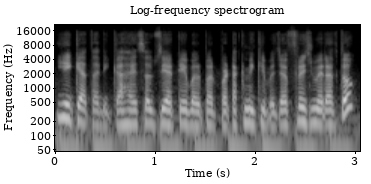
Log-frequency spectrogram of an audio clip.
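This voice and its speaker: A woman's voice: on the low side, fast talker, a little mellow, faint music behind, natural voice. A woman playing a bossy, miserly Indian mother-in-law in a family cartoon, with a scolding, instructing manner. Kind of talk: Hindi family cartoon dialogue.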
